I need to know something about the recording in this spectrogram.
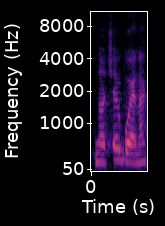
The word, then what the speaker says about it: Noche Buena: Then you gotta tell everybody why they need to catch Nutribona. I always try to say it right. Noche buena, close.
